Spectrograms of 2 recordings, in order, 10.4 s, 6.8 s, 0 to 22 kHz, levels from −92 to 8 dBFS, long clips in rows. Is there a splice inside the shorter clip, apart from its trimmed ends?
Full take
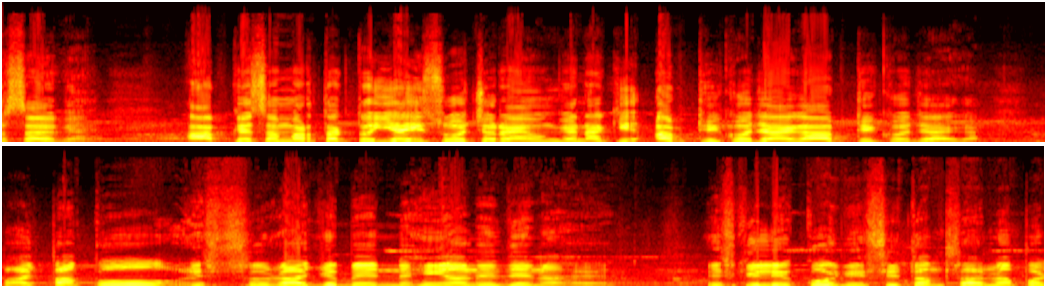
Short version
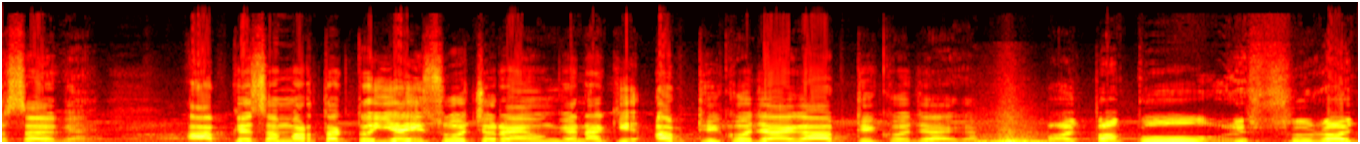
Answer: no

